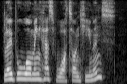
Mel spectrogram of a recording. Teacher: Mark the rising intonation on the echo questions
